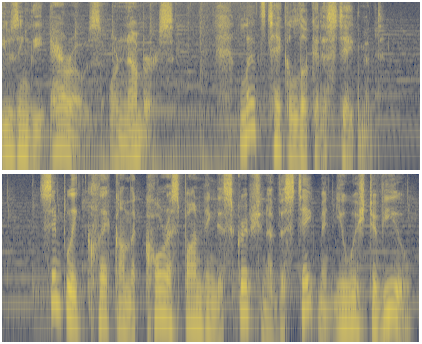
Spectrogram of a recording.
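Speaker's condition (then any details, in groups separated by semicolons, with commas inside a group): No condition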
